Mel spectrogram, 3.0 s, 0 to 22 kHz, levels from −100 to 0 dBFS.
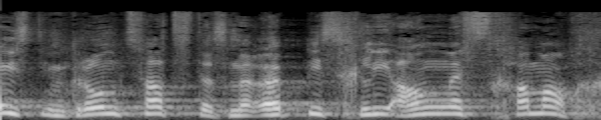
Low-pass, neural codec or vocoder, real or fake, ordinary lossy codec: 14.4 kHz; codec, 44.1 kHz, 7.8 kbps, Pupu-Codec; fake; MP3, 64 kbps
